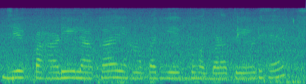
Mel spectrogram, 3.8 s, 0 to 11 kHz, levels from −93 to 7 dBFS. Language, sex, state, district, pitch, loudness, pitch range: Hindi, female, Uttar Pradesh, Lucknow, 240 Hz, -15 LUFS, 230-255 Hz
